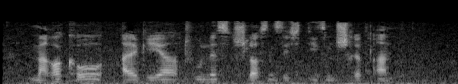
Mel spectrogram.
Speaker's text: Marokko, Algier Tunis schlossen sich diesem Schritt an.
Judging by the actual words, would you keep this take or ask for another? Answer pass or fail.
pass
